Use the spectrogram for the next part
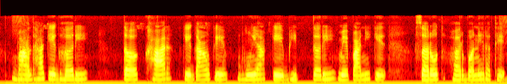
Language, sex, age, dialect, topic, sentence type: Chhattisgarhi, female, 25-30, Northern/Bhandar, agriculture, statement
